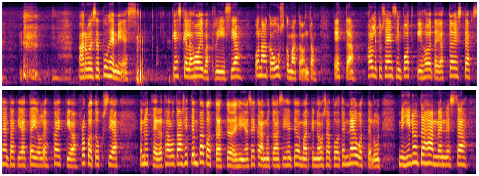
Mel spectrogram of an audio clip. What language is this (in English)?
Finnish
